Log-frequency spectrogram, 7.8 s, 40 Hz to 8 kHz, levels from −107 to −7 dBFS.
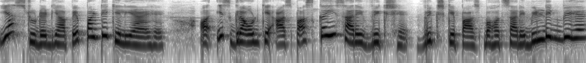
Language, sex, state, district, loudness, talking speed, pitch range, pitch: Hindi, female, Delhi, New Delhi, -17 LUFS, 215 wpm, 200-330 Hz, 230 Hz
